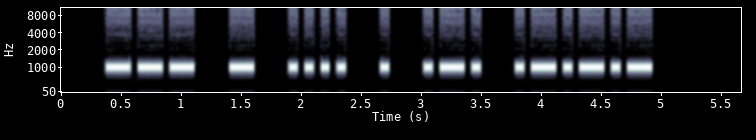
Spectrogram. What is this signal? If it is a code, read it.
Morse code, heard as a keyed tone, about 18 wpm, spaced as for 15 wpm, 1000 Hz. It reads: OTHER.
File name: qotdfiles / 15wpm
